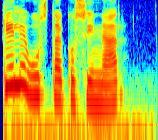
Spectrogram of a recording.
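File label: Que Le Gusta Cocinar, Spanish, female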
